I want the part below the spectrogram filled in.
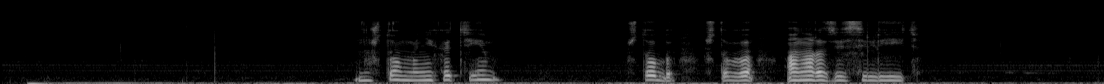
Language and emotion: Russian, sad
